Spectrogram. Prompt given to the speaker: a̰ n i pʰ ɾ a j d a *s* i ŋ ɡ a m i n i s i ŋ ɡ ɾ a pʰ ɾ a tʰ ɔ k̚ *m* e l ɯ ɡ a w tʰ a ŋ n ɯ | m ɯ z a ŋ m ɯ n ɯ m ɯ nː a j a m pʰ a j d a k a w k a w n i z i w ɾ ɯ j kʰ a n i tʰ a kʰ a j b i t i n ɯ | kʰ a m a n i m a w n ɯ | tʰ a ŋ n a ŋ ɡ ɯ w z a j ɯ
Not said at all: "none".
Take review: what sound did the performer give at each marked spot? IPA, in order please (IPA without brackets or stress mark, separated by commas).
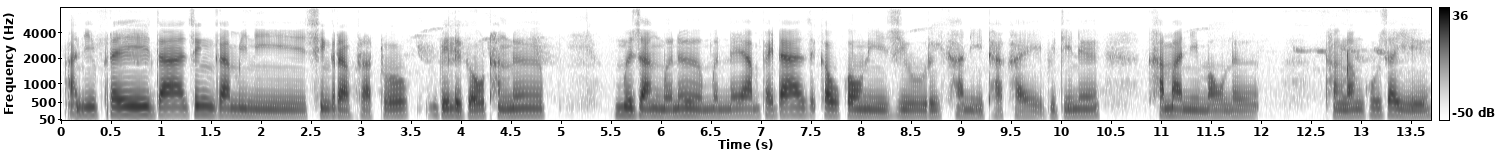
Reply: z, b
